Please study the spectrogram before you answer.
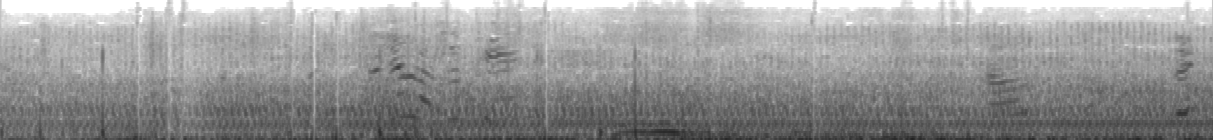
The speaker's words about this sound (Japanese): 作業する人たちの船の音が聞こえてきました。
